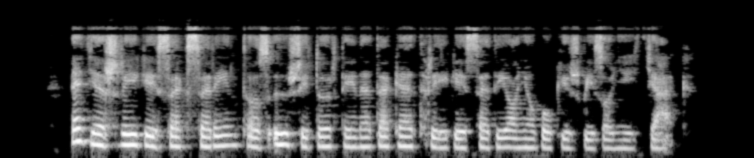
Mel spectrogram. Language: Hungarian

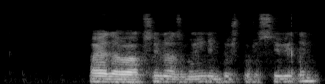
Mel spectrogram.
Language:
Pashto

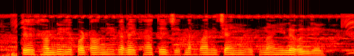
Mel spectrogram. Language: Bhojpuri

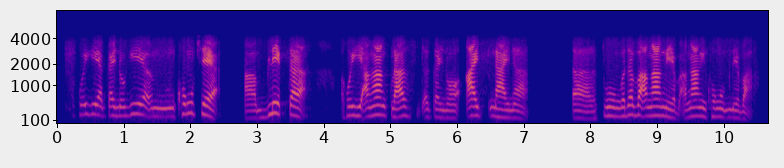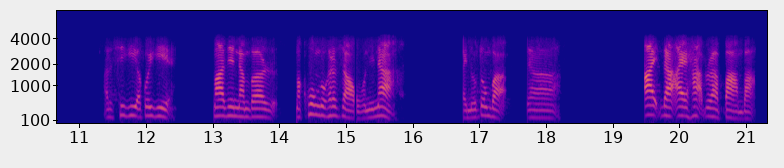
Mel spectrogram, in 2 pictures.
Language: Manipuri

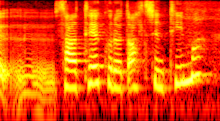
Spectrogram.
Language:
Icelandic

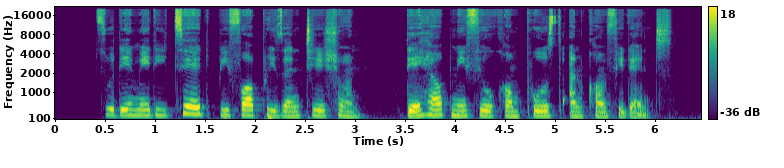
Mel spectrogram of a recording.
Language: Nigerian Pidgin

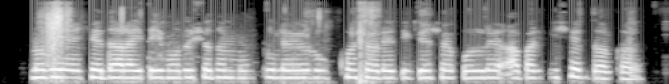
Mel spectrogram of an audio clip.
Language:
Bangla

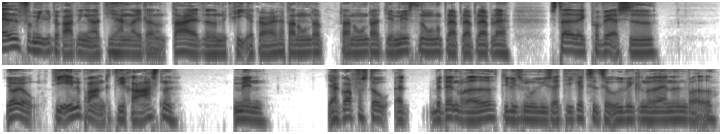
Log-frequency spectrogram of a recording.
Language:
Danish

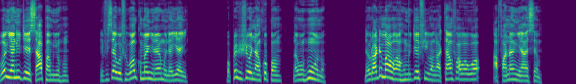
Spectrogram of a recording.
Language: Akan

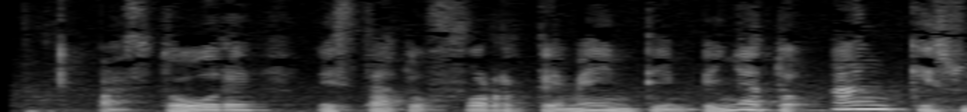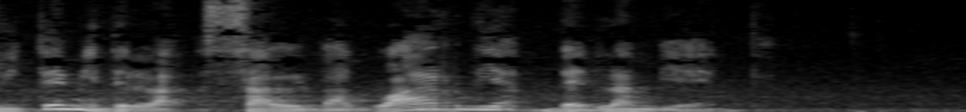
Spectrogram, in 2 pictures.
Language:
Italian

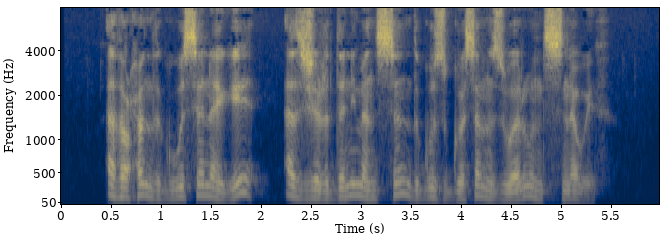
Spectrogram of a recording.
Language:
Kabyle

